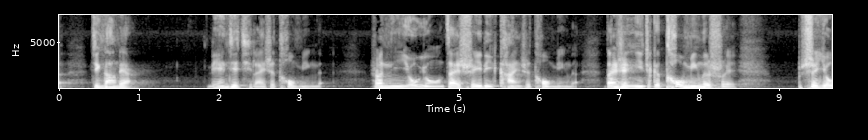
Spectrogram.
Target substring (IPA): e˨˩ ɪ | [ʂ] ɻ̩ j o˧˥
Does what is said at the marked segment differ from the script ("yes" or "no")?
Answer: no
